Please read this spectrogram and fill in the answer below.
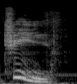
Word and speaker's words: qi: in kung fu is chi it's spelt qi but you say it is t male and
